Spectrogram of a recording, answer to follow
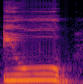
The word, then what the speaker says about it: tube: उसी तरह TUBE ट्यूब। अब देखिए इसमें भी गाइस टी के बाद यू के बाद एक लेटर को छोड़कर ई है ना, ई।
